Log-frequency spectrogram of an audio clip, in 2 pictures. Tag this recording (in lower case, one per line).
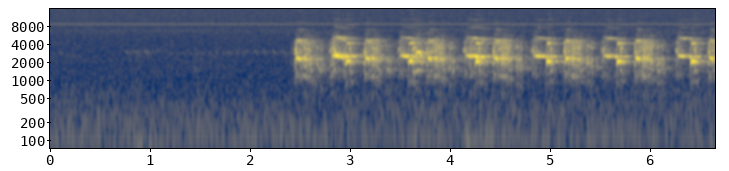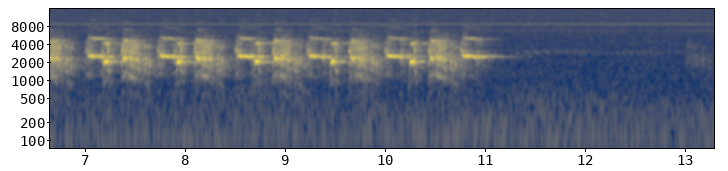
wild animals
bird
animal
bird vocalization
